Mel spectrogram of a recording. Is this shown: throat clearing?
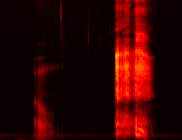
yes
